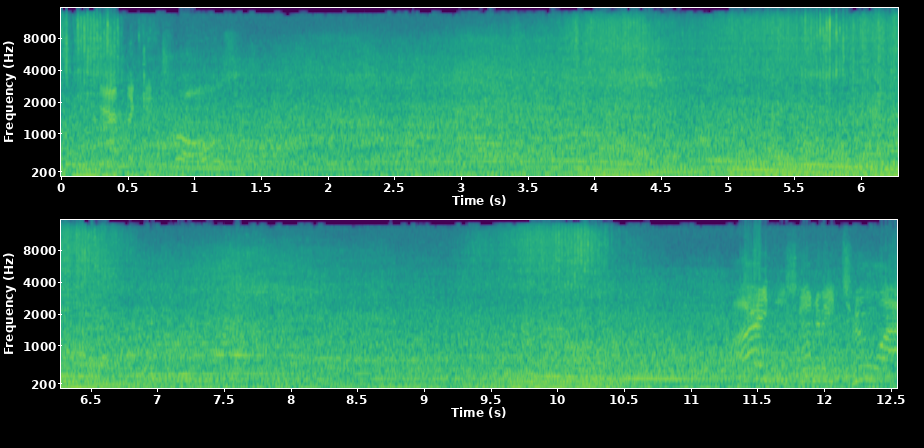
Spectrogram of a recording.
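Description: Super short track race cars roar around Lee USA Speedway in New Hampshire, engines rising and falling in pitch as they pass, loud and continuous beneath a commentator's excited speech.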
